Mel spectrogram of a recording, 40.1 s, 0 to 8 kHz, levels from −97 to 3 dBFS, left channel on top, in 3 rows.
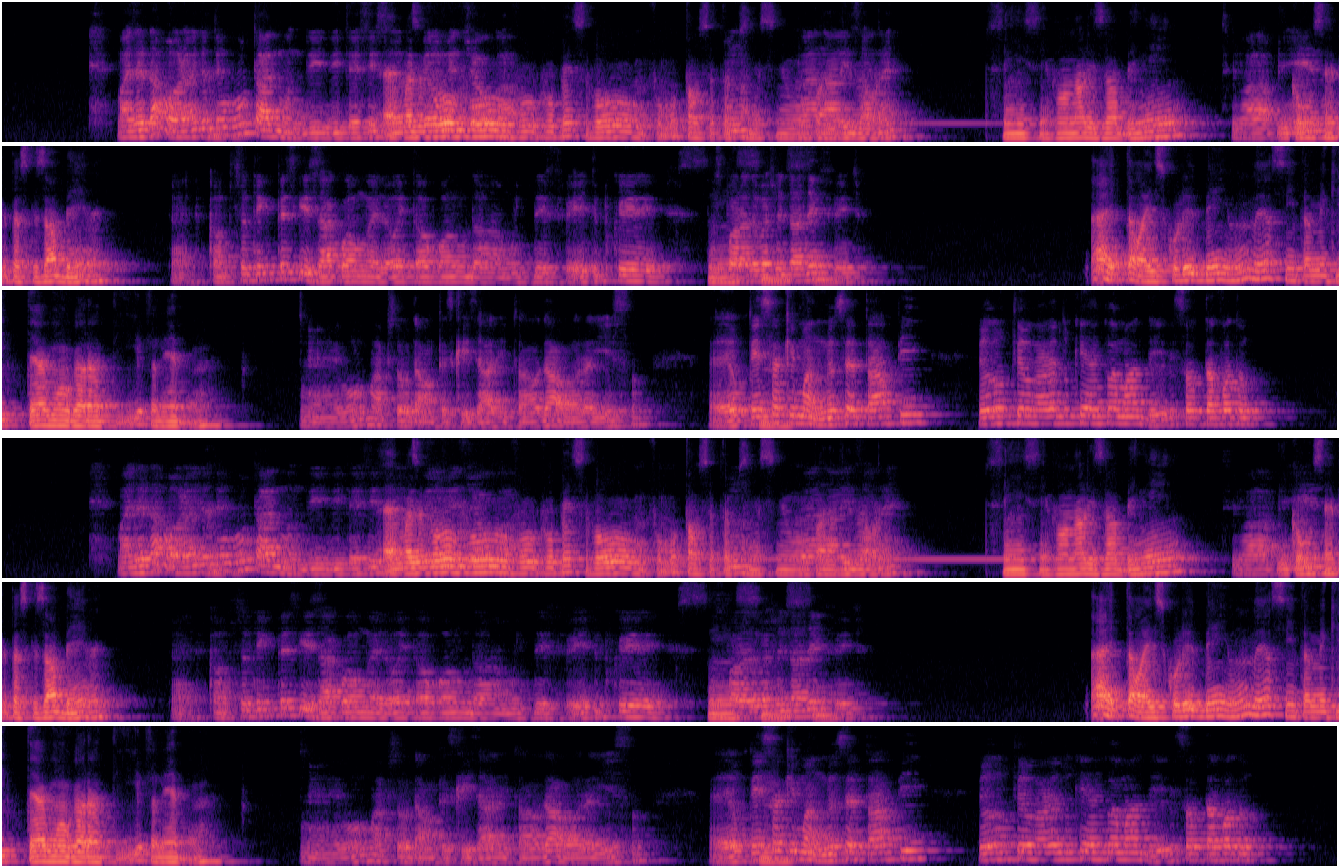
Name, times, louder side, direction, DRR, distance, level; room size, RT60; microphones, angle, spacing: voice 1, 0.9-5.2 7.2-7.5 7.9-9.0 12.3-13.3 15.1-19.9 20.4-21.9 29.7-33.1 33.8-35.9 36.5-39.2, left 2 dB, 75° left, 4 dB, 1.1 m, -35 dB
sound 1, 3.5-11.3, right 9 dB, 50° right, 0.8 m, -52 dB
voice 2, 3.8-8.9 10.0-11.8 12.7-14.4 20.4-21.2 21.5-21.7 24.3-28.9 34.3-34.5, right 1 dB, 15° right, 7 dB, 0.4 m, -30 dB
8.0 x 3.3 x 3.9 m, 0.67 s
head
